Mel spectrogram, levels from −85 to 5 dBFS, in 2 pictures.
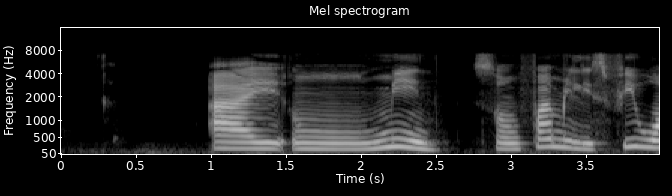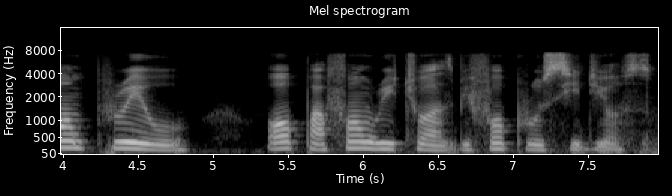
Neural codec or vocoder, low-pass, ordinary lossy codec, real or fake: none; 7.2 kHz; none; real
